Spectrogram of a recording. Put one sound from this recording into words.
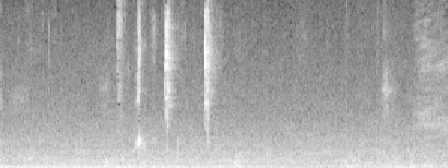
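A toddler sucks and drinks from a bottle.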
